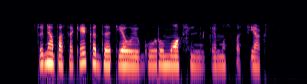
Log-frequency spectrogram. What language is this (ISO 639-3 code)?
lit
